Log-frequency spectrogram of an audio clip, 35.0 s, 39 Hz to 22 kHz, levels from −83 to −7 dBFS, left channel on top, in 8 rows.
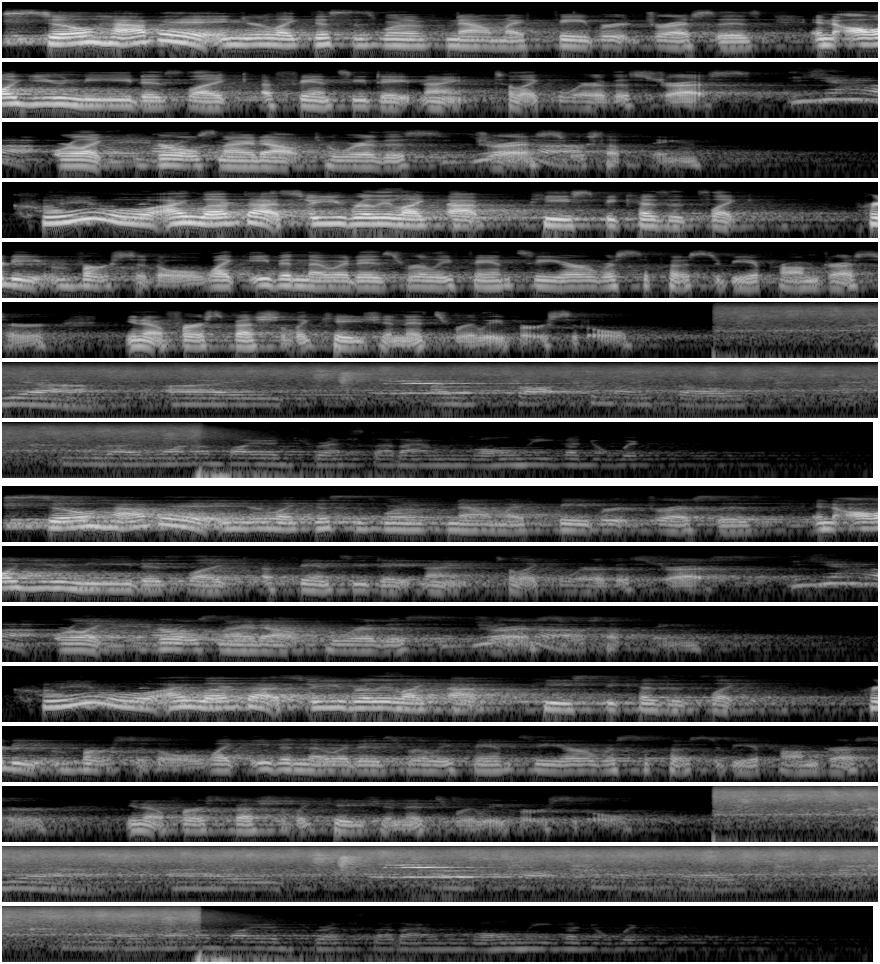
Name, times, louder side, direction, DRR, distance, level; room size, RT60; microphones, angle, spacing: voice 1, 0.0-8.1 9.0-9.3 9.5-11.6 12.1-12.3 13.2-15.5 15.8-16.8 17.4-22.1 22.5-25.0, left 6 dB, 55° left, 12 dB, 0.3 m, -26 dB
voice 2, 8.3-10.1 10.9-11.7 13.3-15.0 15.3-15.4 26.2-26.8 27.1-27.7 28.4-30.0 30.9-33.8, left 3 dB, 25° left, 8 dB, 0.6 m, -40 dB
Meow / Water / Bathtub (filling or washing), 25.5-31.7, right 8 dB, 35° right, 0.5 m, -28 dB
15.0 x 14.0 x 6.6 m, 2.7 s
head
